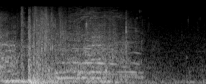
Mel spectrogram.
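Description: A gun fires rapidly at a creature.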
